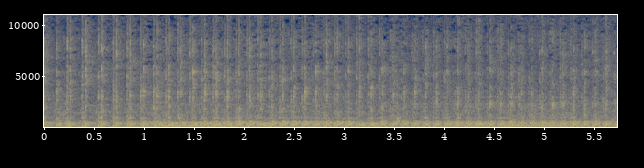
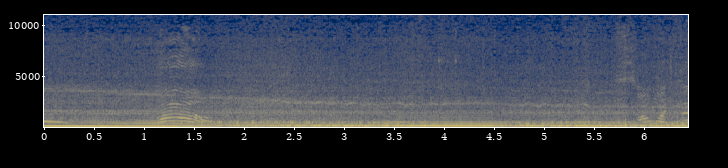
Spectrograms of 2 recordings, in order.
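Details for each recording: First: Hayabusa-swapped 1970s electric CitiCar at idle with two ignition coils swapped: rough uneven idle with irregular sharp pops through the exhaust, two cylinders not running; misfire with backfiring at idle. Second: Hayabusa-swapped 1970s electric CitiCar after changing fuel-smelling oil, driving: strong steady drone holding firm under load, pulling smoothly without stumble or miss; normal acceleration.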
